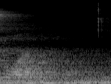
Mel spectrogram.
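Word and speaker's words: Scoir: planning program we are now switching over to score it sounds like a square or it's it's spelled like wireless that's c o i r but it's pronounced score we're transitioning all the kids over to that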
